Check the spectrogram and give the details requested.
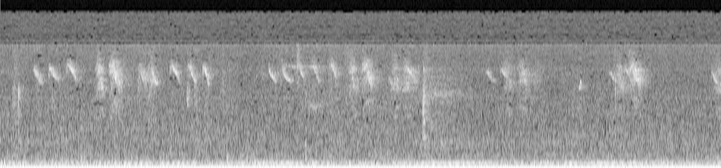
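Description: Small birds chirping: short high chirps in quick clusters of two to four, repeating every second or so, over a steady low hum.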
